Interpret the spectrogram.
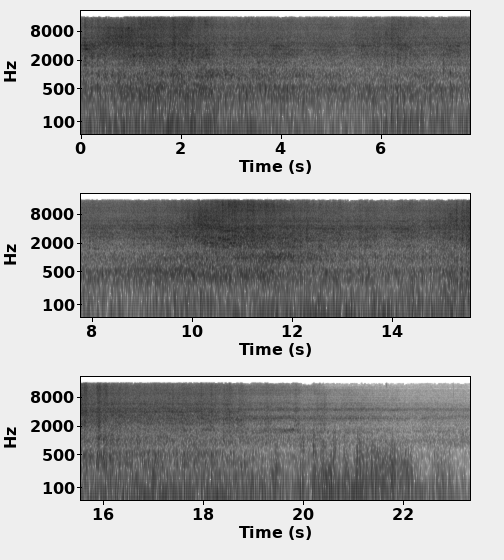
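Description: Freight train cars (covered hoppers, tank cars and open hoppers) rolling past close by, steel wheels clicking over the rail joints. The sound falls away near the end as the last car goes by.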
